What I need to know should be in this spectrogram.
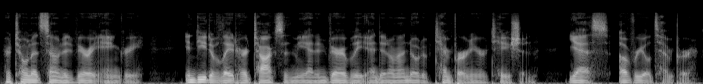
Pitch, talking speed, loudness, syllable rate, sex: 85 Hz, 220 wpm, -22 LUFS, 6.5 syllables/s, male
